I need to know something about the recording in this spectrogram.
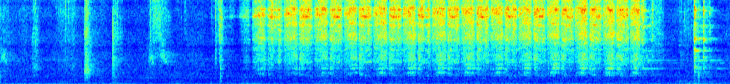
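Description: Steel spatula (putty-knife) blade rubbed back and forth on sandpaper to sharpen and polish its edge. Quick, even scraping strokes, about five a second, start about four seconds in and stop just before the end, after a few light clicks of handling.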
